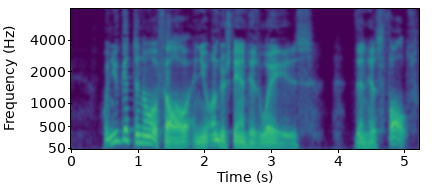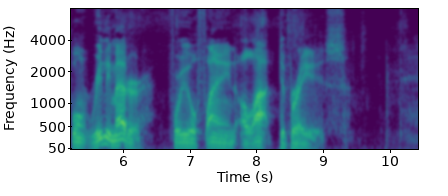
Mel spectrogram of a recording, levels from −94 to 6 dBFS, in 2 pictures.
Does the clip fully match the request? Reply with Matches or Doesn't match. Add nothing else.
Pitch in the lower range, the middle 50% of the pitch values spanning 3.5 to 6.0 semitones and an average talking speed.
Matches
